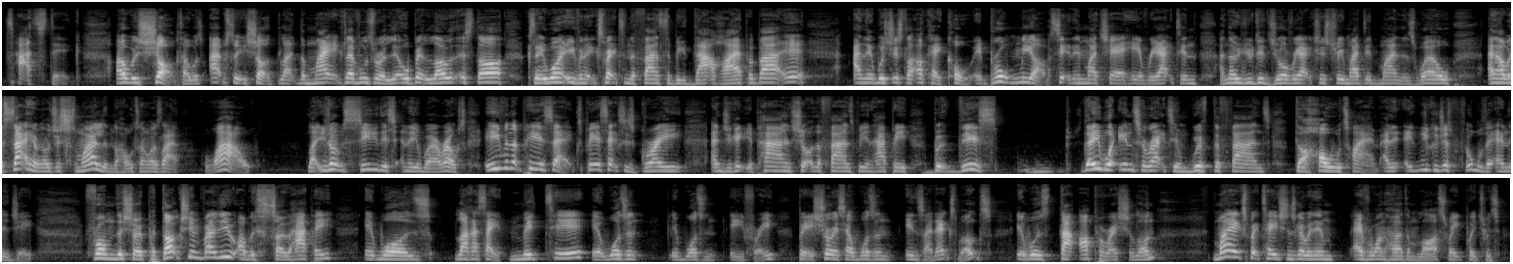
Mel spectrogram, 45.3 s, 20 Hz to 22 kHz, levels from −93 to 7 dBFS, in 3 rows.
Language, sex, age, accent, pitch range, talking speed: English, male, 20-39, British, 170-220 Hz, 215 wpm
